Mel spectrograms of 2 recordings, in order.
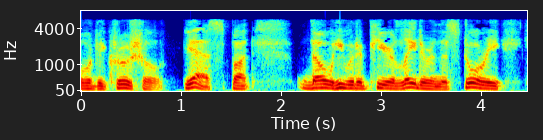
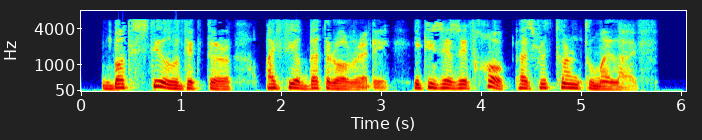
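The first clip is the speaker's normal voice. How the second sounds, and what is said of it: Put-on French accent. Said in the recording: “in his French accent”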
